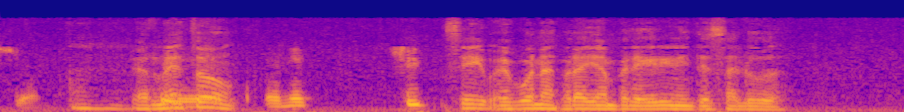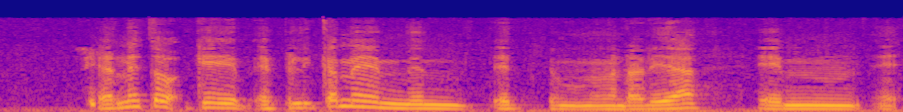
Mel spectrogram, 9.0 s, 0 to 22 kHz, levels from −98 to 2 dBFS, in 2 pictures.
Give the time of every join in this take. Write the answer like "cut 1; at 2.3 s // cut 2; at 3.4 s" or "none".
cut 1; at 1.2 s // cut 2; at 2.1 s // cut 3; at 2.8 s // cut 4; at 5.0 s // cut 5; at 5.4 s // cut 6; at 7.3 s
